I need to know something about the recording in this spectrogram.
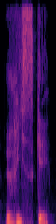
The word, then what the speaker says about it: risquer: So the sound you will get here, for instance, is que. Okay, you don't pronounce the U, so risquer.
